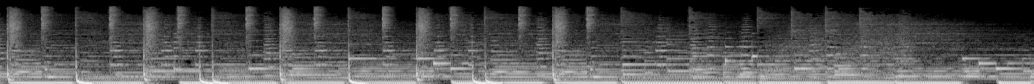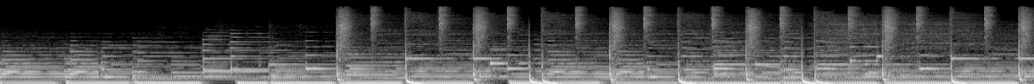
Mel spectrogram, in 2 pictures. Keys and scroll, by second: 0.1 g, 0.2 z, 1.7 g, 2.3 Escape, 10.0 shift+g, 10.6 Escape, 11.2 KP_3, 11.7 g, 12.8 Tab, 15.9 shift+g, 16.3 Escape, 17.3 shift+g, 17.7 Escape, 19.9 KP_Divide.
